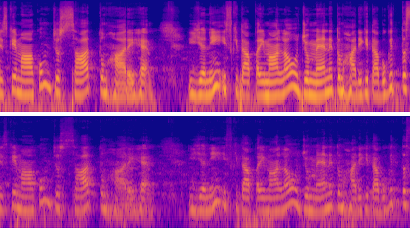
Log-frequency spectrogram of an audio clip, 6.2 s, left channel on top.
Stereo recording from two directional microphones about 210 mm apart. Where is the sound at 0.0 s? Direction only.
55° left (ahead or behind).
